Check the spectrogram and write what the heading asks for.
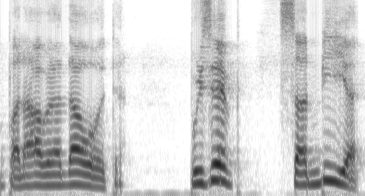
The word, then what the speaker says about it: sabia: Então nós temos aqui essa palavra muito morna, sabia, sabia. Essa aqui nós falamos que é uma sílaba átona, sabia, porque a intensidade não recai nenhuma delas.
